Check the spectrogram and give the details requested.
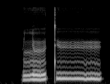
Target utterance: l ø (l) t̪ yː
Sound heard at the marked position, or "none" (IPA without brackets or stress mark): none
